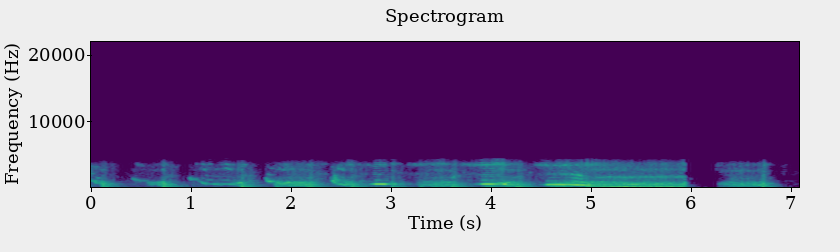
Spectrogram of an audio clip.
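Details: Staffordshire Bull Terrier impatient to go for a walk, alongside a Doberman joining in: a string of short, squeaky whines, rising into a long, wavering yodel-like moan, then a final grumble after a brief silence.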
